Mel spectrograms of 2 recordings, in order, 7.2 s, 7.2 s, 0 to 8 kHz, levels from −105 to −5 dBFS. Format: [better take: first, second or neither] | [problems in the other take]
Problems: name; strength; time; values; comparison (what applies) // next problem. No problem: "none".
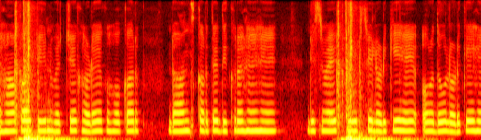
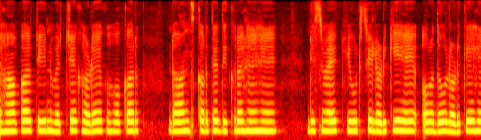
second | background sound (Door); 2 dB below the speech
